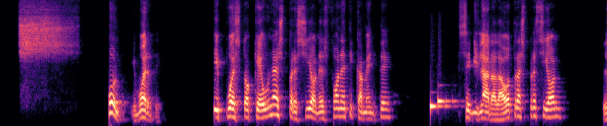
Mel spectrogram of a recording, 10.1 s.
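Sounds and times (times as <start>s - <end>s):
voice imitating a snake's hiss: 0.3s - 1.4s
speech: 1.8s - 2.8s, 3.6s - 6.6s, 7.6s - 10.1s.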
